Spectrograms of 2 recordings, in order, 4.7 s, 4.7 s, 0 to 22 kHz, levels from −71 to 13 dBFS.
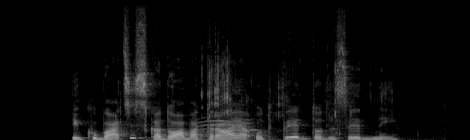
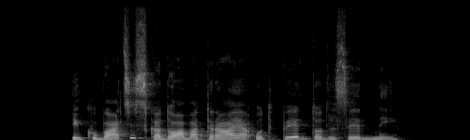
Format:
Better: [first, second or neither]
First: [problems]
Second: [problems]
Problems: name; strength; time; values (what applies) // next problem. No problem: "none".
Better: second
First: background sound (Cat + Chewing, mastication); 17 dB below the speech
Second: none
